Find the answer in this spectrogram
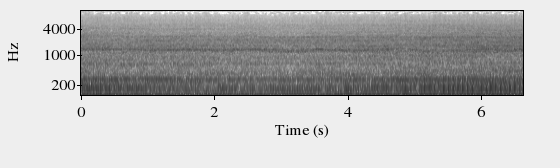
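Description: Triumph Tiger 900's three-cylinder engine idling steadily.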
